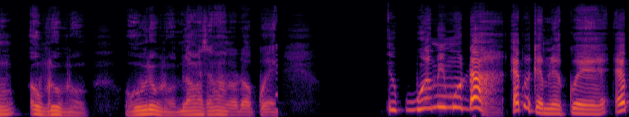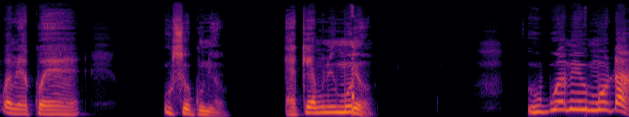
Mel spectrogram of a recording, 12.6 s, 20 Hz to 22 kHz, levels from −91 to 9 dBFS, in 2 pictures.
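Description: Damaged data in a compressed stream breaks the speech four times, at 2.73 to 2.78 s, 7.59 to 7.62 s, 9.79 to 9.83 s and 12.11 to 12.15 s. Corrupted bytes in the coded frames leave the decoder misreading them and losing sync until it locks onto a later frame header. Each spot lasts only a few hundredths of a second and is heard as a brief chirp, squawk, click or short hole cutting across the voice.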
